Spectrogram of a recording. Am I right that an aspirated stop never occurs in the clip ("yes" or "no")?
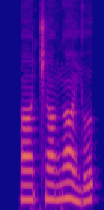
yes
